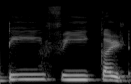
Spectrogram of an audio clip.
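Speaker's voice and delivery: डिफिकल्ट split into three separate beats, di-fi-cult; broken into syllables. Shown as a demonstration. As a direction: sound out डिफिकल्ट piece by piece for students. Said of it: "टुकड़ों में बोल रहे हैं ना हम". (डिफिकल्ट को तीन टुकड़ों में तोड़कर बोलें, डि-फि-कल्ट)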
